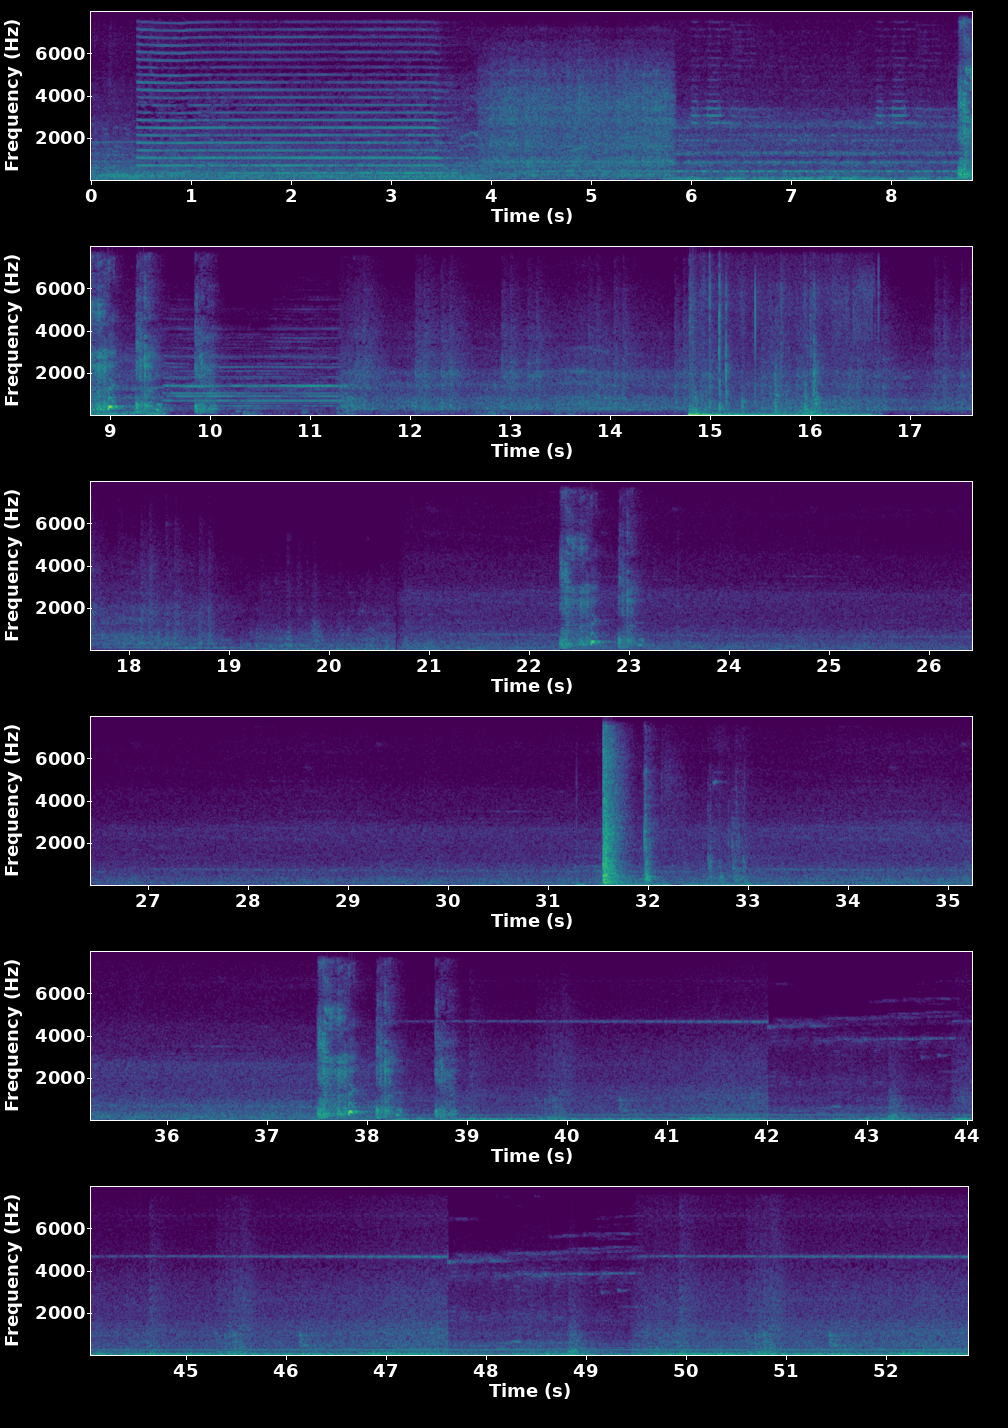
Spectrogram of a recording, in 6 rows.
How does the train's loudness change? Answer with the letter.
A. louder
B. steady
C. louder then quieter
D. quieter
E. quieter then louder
E.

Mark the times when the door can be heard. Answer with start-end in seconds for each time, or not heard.
14.8-16.6, 31.2-33.0.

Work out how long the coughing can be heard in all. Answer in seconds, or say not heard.
4 s.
